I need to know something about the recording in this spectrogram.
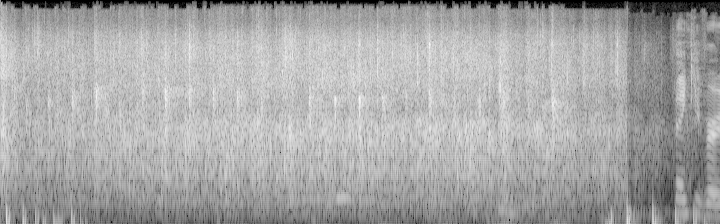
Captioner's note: applause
